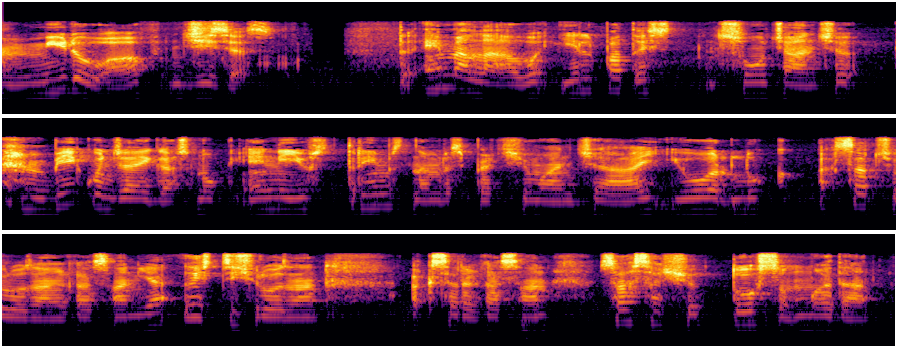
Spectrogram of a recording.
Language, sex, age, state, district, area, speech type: Kashmiri, male, 45-60, Jammu and Kashmir, Budgam, urban, spontaneous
